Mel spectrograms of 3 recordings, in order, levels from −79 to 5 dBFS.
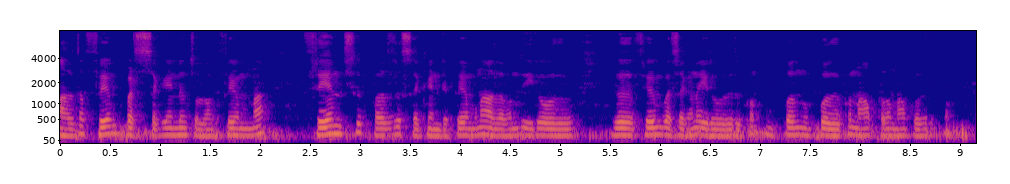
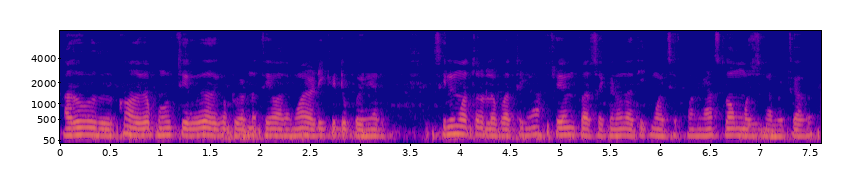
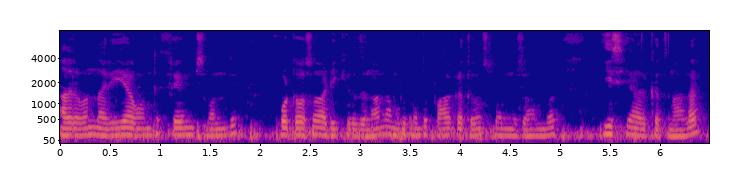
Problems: constant background noise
